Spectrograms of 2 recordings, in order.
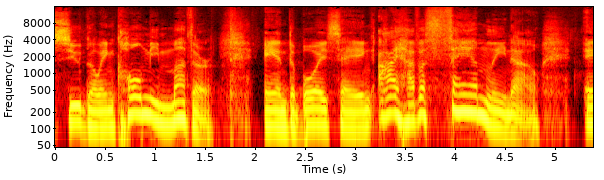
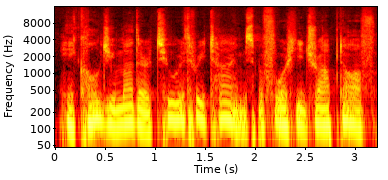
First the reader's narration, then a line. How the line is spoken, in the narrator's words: murmured Jude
